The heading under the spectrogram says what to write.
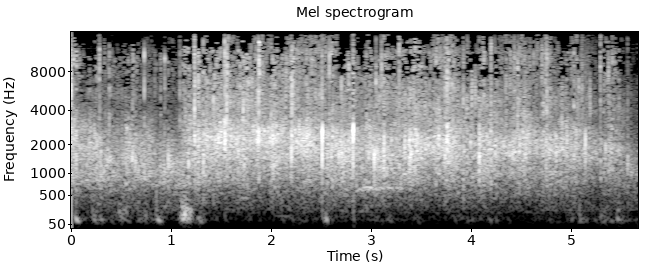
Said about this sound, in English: I want somebody to give God a clap off and a shout of praise. Come on.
